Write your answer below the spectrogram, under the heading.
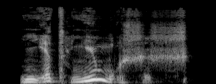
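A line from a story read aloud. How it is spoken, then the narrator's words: Hissed. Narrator (Russian): прошипел он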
